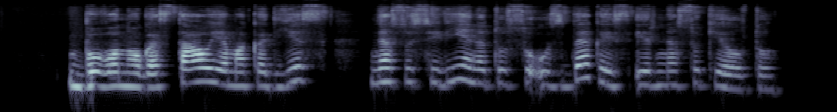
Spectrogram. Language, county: Lithuanian, Klaipėda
